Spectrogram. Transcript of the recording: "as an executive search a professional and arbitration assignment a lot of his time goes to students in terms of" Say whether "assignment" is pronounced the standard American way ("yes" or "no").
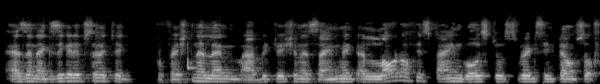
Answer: yes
